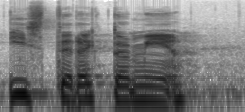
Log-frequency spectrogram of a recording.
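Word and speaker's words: histerectomía: Now, it seems complicated to say, but you're going to take out the H up front. Like we said, we don't pronounce the H up front. And then, like your favorite rule, the Y at the end, you're converting to an I and A, right? Okay. So it'll be hysterectomia.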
